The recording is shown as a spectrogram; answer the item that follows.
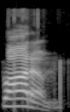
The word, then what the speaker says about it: Bodom: Lake Bottom. But it's spelled Bodom.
